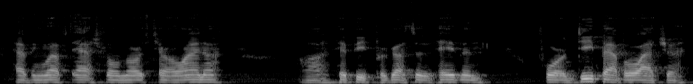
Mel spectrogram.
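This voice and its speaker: A man telling personal stories in an unhurried, conversational way, pausing often. He has a naturally loud voice. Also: on the low side. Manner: unhurried and conversational, with frequent "uh" pauses. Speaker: vlogger telling life stories. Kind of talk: rambling personal storytelling.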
